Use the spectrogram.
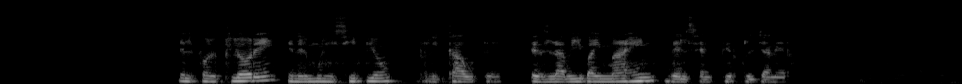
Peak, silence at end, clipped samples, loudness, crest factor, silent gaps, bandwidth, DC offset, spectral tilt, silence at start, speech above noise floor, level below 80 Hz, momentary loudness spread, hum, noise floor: -22 dBFS; 1.75 s; under 0.1%; -37 LUFS; 18 dB; none; 10.5 kHz; under 0.1%; -7.5 dB/octave; 1.8 s; 48 dB; -72 dBFS; 16 LU; none; -85 dBFS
